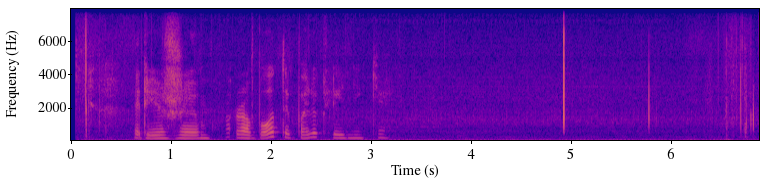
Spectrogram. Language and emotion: Russian, neutral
